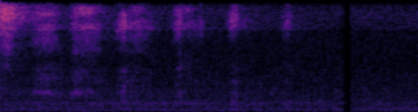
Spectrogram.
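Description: Faint scratching and rustling handling noise over quiet room hiss, with a few soft ticks in the first second and a brief drop-out in the sound near the end.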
